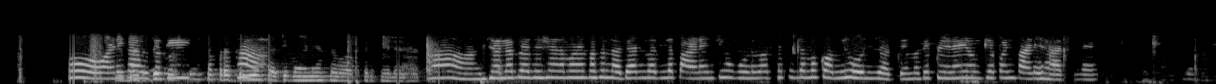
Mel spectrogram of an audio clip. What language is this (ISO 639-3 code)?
mar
